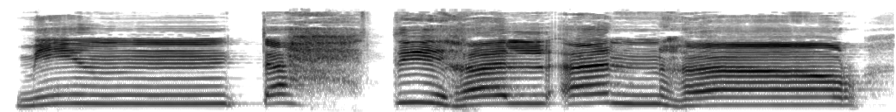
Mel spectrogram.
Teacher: اور آگے دیکھیے آپ کو چھوٹی سی جیم لکھی نظر آ رہی ہے، تو یہ پھر جائز کی علامت ہے، تو یہاں پہ ٹھہرنا بہتر ہے۔ وقف کی صورت میں را جو ہے ساکن ہو جائے گا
